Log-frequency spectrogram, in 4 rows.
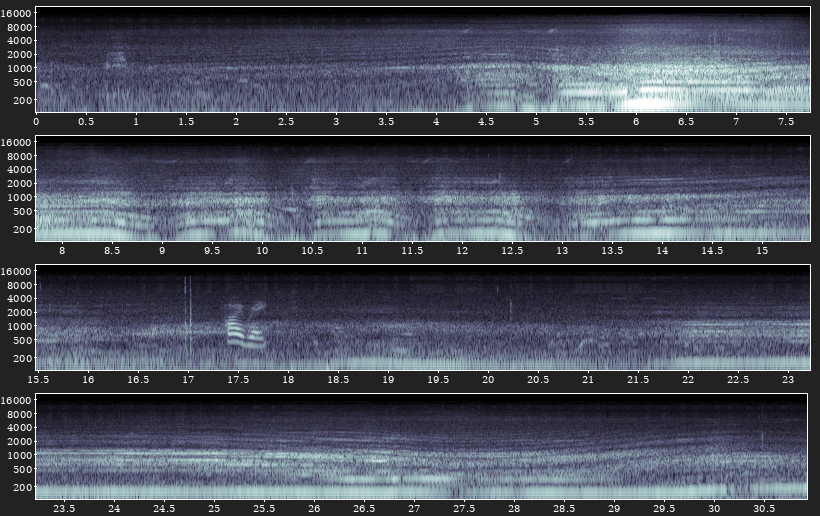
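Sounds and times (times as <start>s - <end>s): model plane engine: 0.0s - 30.9s
engine throttle bursts: 0.7s - 30.9s.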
